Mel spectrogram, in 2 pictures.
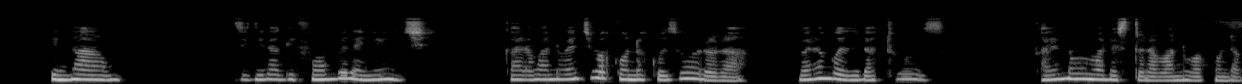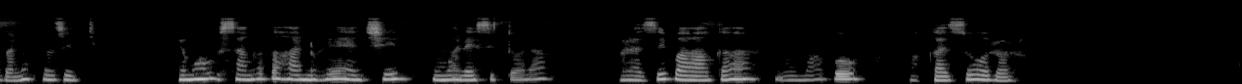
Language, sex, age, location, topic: Kinyarwanda, female, 25-35, Musanze, agriculture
